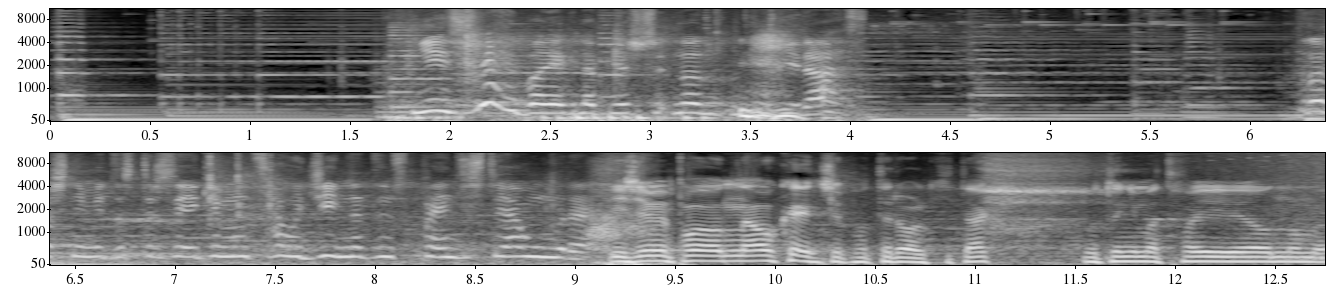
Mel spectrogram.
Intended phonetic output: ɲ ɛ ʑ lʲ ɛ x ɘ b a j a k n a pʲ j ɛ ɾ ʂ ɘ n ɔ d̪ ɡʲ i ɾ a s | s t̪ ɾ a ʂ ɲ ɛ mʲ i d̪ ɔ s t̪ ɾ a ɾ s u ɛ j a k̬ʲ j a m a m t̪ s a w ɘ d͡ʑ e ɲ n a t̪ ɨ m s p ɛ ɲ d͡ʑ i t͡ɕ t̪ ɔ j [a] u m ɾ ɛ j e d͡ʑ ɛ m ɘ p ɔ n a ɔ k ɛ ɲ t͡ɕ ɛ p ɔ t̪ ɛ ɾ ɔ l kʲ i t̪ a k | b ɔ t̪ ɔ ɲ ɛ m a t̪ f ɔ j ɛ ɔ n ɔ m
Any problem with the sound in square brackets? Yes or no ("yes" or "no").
no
